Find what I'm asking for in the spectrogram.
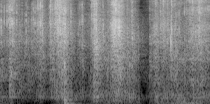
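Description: Wrapping paper is torn off an Xboxmas gift containing the Duck Dynasty Redneck Wisdom Family Party Game, a continuous run of crinkling rips and rustles lasting a couple of seconds, with no one speaking.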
